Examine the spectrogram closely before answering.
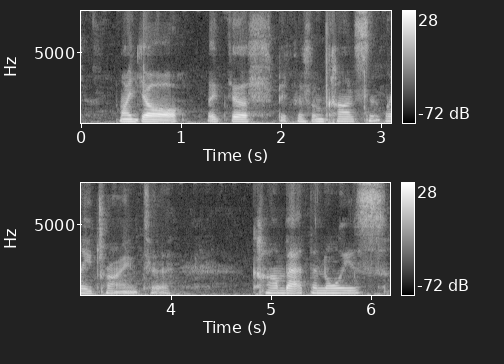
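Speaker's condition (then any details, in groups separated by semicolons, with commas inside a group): No condition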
